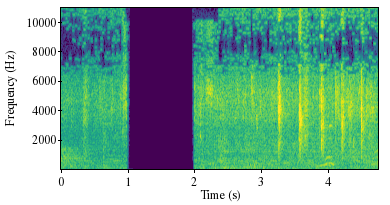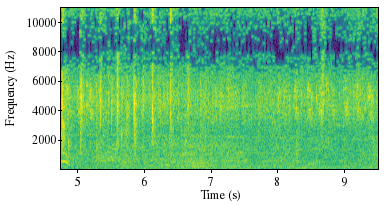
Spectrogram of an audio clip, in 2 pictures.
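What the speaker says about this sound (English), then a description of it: "I hear this is May, June rain in Guyana" Rain falls steadily during an outdoor street-naming ceremony, a continuous broadband hiss broken by a brief dropout, with scattered louder drips and faint voices in the background.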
